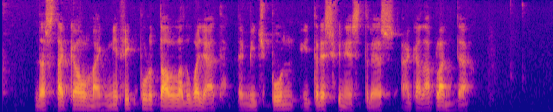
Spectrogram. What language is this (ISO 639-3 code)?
cat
